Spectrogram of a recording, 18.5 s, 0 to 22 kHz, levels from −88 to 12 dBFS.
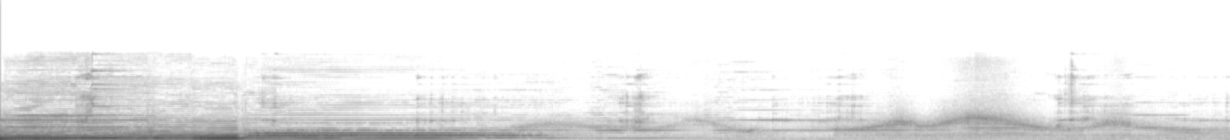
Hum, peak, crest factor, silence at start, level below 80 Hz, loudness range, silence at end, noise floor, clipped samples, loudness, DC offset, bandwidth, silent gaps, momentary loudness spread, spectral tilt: none; -14 dBFS; 18 dB; 0 s; -68 dBFS; 22 LU; 0.45 s; -55 dBFS; under 0.1%; -28 LUFS; under 0.1%; 13 kHz; none; 25 LU; -5.5 dB/octave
